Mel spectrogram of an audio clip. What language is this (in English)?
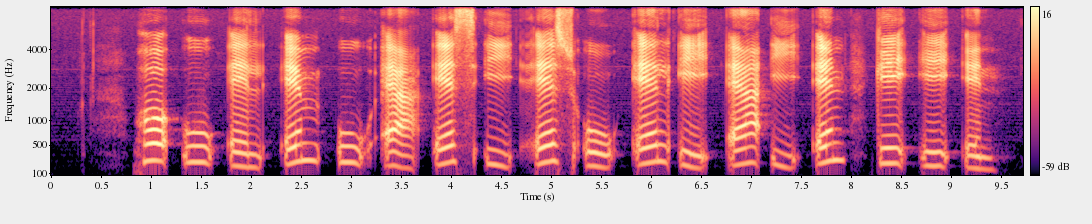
Danish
